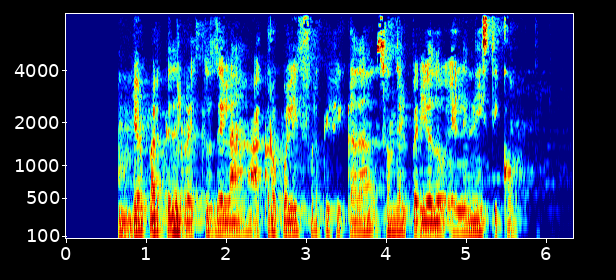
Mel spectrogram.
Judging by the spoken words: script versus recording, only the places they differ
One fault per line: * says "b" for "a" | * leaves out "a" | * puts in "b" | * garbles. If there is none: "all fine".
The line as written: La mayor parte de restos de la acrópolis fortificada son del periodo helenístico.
all fine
